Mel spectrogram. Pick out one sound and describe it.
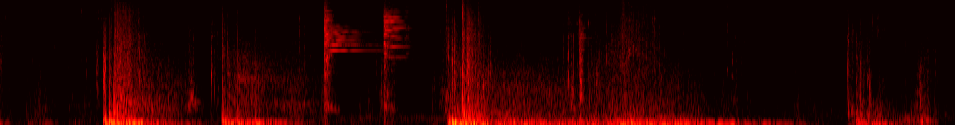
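A skeleton bursts apart with a whooshing puff.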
